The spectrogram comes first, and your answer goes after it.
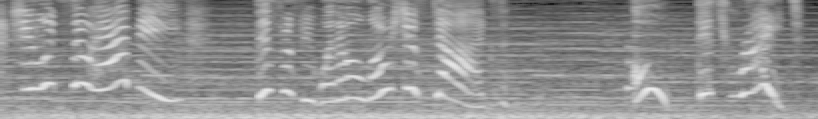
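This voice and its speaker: Squeaky, excitable little fairy girl. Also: slow, pauses often, faint music behind, full character voice. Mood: excited. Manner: exclamatory, childlike, refers to self by name. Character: small excitable floating fairy girl companion, cheerful and chatty. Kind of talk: video game voice acting.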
